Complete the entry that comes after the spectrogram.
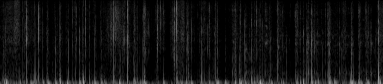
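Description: Long fingernails scratch and tap along a long, hollow white tube of rolled paper held in both hands. A dense, fast run of dry crinkling scratches and short papery taps follows, each dying away almost at once, with a soft, hollow low thump under the brighter rustle.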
